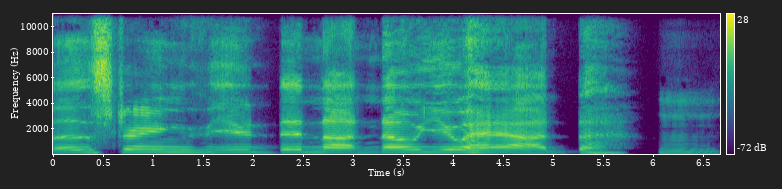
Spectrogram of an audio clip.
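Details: Adult man diagnosed with Parkinson's disease in 2014 at about age 35, first misread as tennis elbow; described as speaking slowly. Slow speech (Parkinson's disease).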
